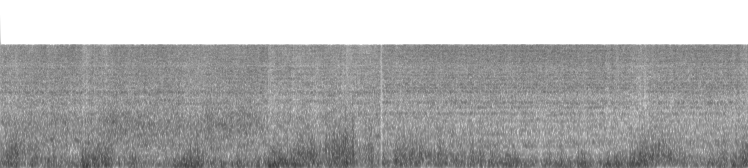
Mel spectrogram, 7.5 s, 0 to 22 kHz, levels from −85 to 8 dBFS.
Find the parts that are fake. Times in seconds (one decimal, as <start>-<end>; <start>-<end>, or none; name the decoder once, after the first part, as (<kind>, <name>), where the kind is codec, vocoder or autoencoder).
none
